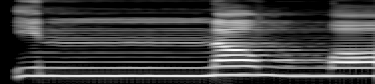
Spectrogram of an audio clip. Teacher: Lam pada lafaz Allah atau lam jalalah dibunyikan secara tafkhim karena huruf sebelumnya berbaris fathah, maka dibacanya tebal. Innallah. Alif lamnya dinamakan dengan alif lam syamsiyah karena alif lam menghadapi huruf syamsiyah yaitu lam, maka alif lam tidak kita baca.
